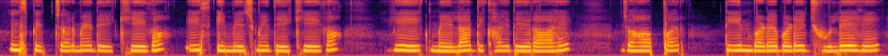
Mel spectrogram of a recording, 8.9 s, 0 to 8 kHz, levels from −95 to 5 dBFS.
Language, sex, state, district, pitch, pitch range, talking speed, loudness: Hindi, female, Rajasthan, Jaipur, 205 Hz, 195-215 Hz, 150 wpm, -12 LUFS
